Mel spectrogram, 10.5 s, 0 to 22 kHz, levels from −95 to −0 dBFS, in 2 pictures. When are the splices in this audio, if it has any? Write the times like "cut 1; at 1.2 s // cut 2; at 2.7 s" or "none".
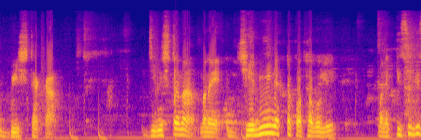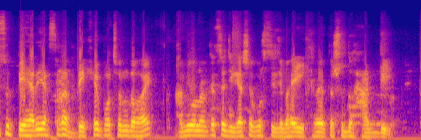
cut 1; at 7.4 s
